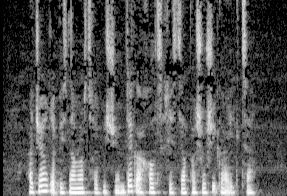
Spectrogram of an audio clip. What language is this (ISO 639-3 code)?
kat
